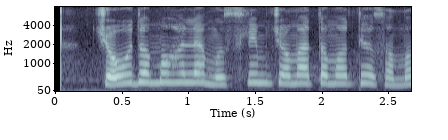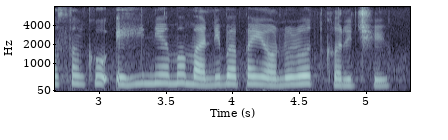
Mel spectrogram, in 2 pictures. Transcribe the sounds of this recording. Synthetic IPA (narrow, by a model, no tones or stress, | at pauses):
t͡ʃɔwd̪ʱɔmɔɦɔlamuslimt͡ʃɔmat̪ɔmɔd̪ʱjɔsɔmɔsɔŋkuʔeɦinijɔmɔmanibapaĩɔnuɾod̪ʱkɔɾit͡ʃʰi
